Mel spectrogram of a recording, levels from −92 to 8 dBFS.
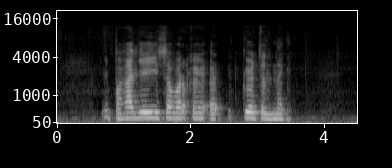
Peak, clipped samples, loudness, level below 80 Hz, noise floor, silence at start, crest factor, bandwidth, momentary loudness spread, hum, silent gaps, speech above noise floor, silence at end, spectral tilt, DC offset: -12 dBFS; under 0.1%; -26 LUFS; -54 dBFS; -56 dBFS; 0.7 s; 16 dB; 8.4 kHz; 19 LU; none; none; 31 dB; 1 s; -7.5 dB/octave; under 0.1%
